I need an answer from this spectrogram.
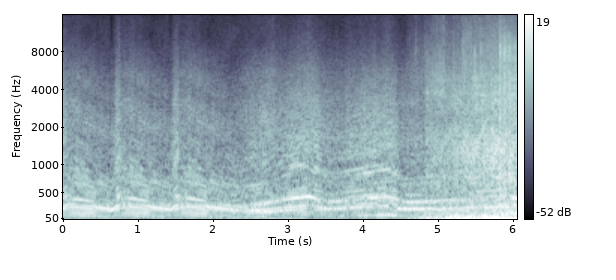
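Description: Car engine revving, its pitch rising and falling several times, with a rushing noise building near the end.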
